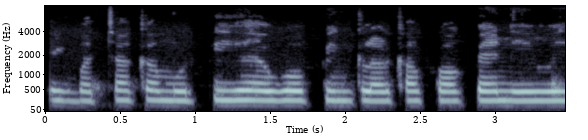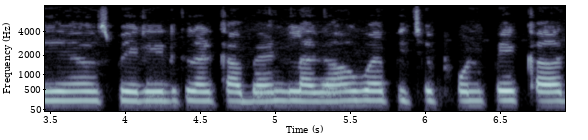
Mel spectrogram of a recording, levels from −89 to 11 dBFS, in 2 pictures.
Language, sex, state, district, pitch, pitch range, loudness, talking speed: Hindi, female, Bihar, Begusarai, 225 Hz, 220-230 Hz, -19 LUFS, 235 wpm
